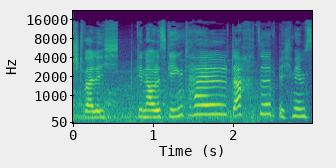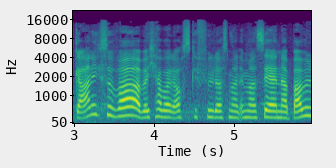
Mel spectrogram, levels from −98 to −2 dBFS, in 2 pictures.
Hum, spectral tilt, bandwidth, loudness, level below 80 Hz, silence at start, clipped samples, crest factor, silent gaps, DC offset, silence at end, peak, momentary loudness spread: none; -3.5 dB/octave; 16 kHz; -16 LUFS; -56 dBFS; 0 s; under 0.1%; 14 dB; none; under 0.1%; 0 s; -2 dBFS; 10 LU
